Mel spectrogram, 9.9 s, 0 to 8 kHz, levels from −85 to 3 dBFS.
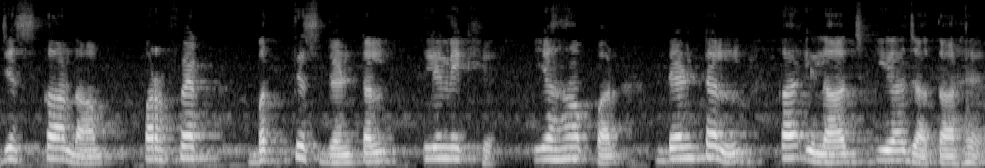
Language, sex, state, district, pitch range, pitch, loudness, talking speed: Hindi, female, Rajasthan, Bikaner, 135-190 Hz, 165 Hz, -15 LUFS, 90 wpm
